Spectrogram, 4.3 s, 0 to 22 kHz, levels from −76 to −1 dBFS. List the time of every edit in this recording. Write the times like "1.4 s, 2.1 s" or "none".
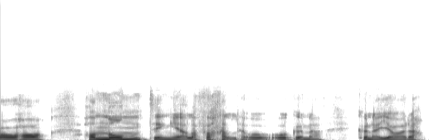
none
